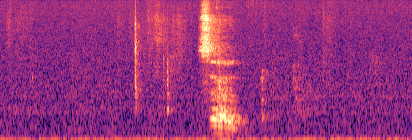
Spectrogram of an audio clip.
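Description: Near silence: room tone, with a few faint clicks in the middle and a single short spoken word about two seconds in.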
